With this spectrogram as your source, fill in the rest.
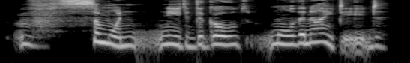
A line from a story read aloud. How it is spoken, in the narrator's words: he mumbled again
